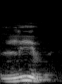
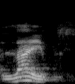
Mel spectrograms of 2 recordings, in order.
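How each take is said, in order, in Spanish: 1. Se pronuncia como el verbo. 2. Se pronuncia como el sustantivo. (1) "cuando es verbo, se pronuncia live" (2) "cuando estamos hablando de una red social donde hay un en vivo... es un nombre... entonces se pronuncia live"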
